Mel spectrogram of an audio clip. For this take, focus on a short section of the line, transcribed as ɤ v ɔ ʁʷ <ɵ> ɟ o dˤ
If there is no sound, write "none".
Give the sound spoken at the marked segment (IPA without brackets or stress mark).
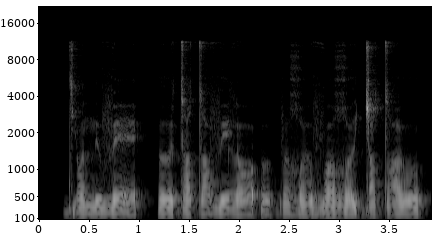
ɤ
